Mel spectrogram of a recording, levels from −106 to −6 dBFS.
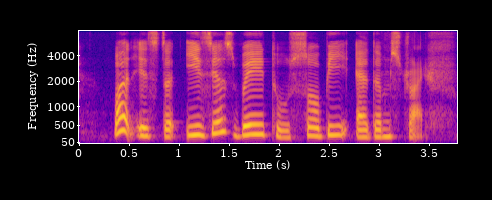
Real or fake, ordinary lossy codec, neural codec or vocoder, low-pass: real; none; none; none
